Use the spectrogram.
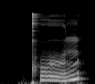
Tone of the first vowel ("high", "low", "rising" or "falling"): rising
